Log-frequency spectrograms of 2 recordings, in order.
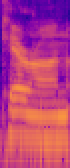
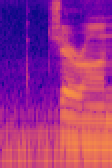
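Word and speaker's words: Charon: the chance to pronounce it's pronounced Karen or Karen not Sharon or Sharon or anything if you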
